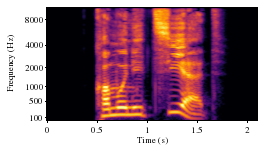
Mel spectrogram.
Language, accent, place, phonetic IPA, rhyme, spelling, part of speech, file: German, Germany, Berlin, [kɔmuniˈt͡siːɐ̯t], -iːɐ̯t, kommuniziert, verb, De-kommuniziert.ogg
- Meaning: 1. past participle of kommunizieren 2. inflection of kommunizieren: third-person singular present 3. inflection of kommunizieren: second-person plural present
